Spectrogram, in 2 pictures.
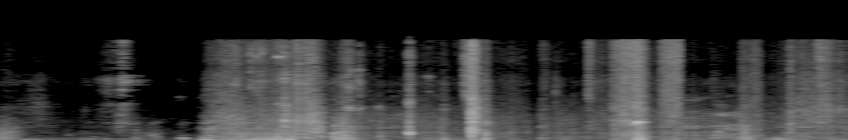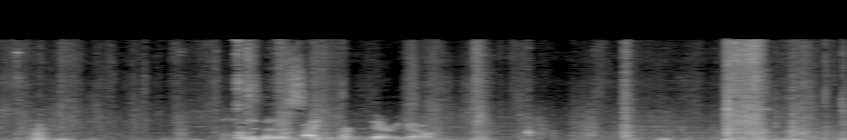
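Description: A bag rustles and its contents clatter as they are handled.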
